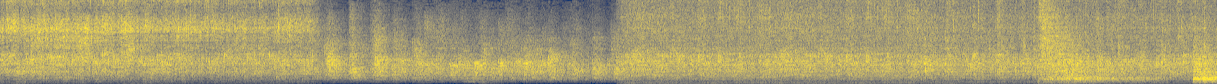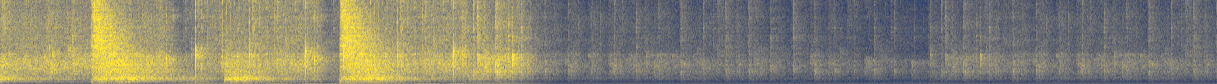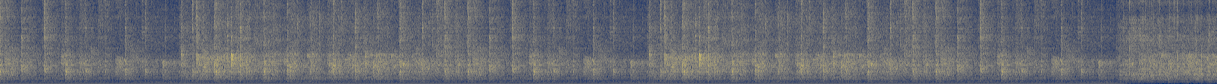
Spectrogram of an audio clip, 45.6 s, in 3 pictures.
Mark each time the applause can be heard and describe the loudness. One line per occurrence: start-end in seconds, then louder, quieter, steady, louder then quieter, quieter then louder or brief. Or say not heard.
0.0-45.5 quieter.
